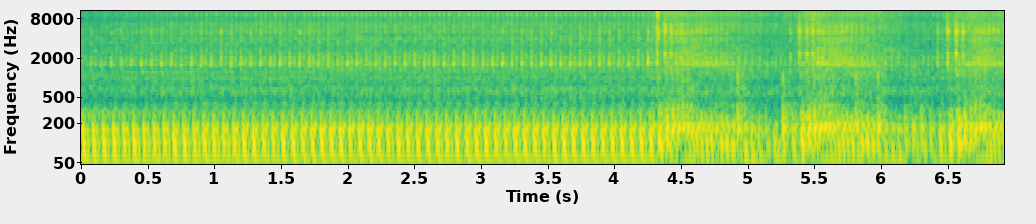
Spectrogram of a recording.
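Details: Suzuki LS650 single-cylinder motorcycle: a hollow rapid knock in time with the engine at idle, rougher when blipped, after a seizure at about 4500 rpm climbing a 6% grade into a 35-40 mph headwind; teardown showed a severely seized piston and .009"+ clearance, piston slap.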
